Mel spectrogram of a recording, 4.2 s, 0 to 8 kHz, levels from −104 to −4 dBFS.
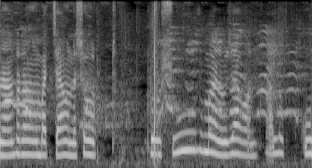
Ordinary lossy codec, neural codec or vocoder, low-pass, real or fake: none; none; none; real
